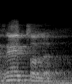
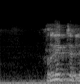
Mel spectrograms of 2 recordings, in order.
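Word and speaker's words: رطل: بکسر الراء یعنی ریتل علی الافصح، فصیح ترین لہجے اور زبان میں کیا ہے؟ رتل ہے، یعنی رے کو زیر ہے. وفتحہا، اور رتل پڑھ سکتے ہیں، فتح بھی دے سکتے ہیں اس کو، لیکن علی قلہ یہ بہت کم ہے.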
